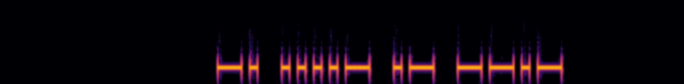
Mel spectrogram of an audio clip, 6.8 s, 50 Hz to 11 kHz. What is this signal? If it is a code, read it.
Morse code, heard as a keyed tone, about 15 wpm, 700 Hz. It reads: N4AQ
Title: USA Call Signs - 4 Characters - 15wpm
